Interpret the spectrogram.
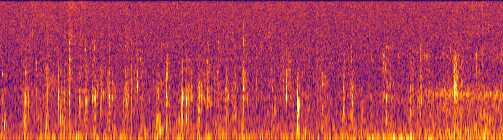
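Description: Faint chewing of a mouthful of braised chicken, with small scattered clicks and mouth noises over near silence.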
